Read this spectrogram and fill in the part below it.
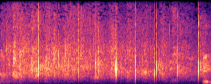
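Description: An audience applauds at a stand-up comedy show on the MACTA stage, a loud, close burst of many hands clapping that keeps up for a few seconds.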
